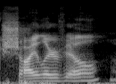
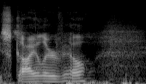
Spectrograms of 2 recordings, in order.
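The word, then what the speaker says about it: Schuylerville: sure of the pronunciation, but I believe it's Skylerville, but it's spelled with a c s at the beginning of it, which looks like Shylerville or something like that, but it's pronounced locally Skylerville.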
